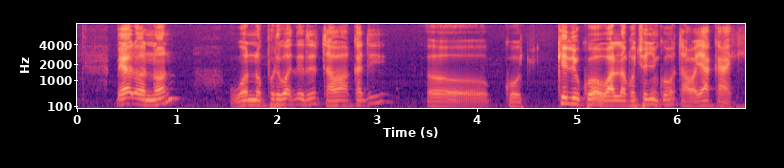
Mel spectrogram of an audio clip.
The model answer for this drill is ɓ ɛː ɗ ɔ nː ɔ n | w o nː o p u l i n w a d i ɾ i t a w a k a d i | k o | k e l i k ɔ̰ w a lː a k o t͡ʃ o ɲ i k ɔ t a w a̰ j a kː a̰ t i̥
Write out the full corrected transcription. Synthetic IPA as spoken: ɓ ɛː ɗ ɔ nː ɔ n | w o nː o p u ɾ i w a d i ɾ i t a w a k a d i | k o | k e l i k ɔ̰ w a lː a k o t͡ʃ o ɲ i k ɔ t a w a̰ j a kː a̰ k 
